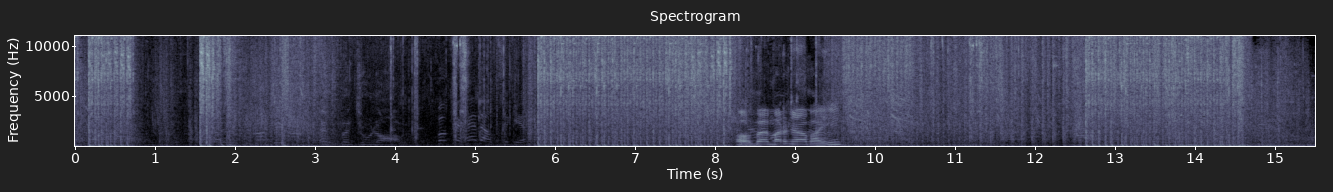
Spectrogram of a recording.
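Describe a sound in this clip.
Gunfire bursts loudly and rapidly close by.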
